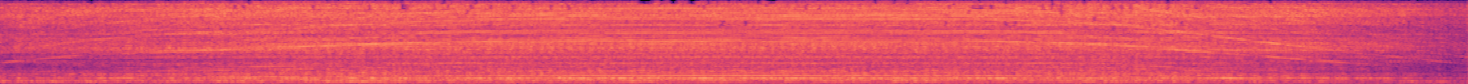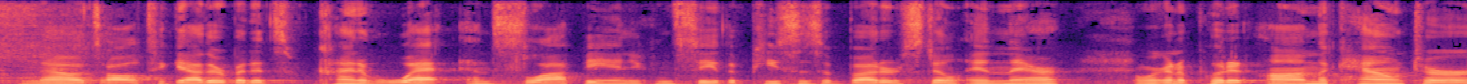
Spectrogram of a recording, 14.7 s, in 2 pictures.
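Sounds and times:
electric mixer churning pastry dough: 0:00.0 - 0:07.9
speech: 0:07.5 - 0:14.6.

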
